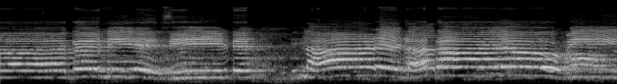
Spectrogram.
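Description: A woman singing a folk song without accompaniment in a high voice, holding long notes that bend and slide in pitch, with a short breath-pause about halfway through.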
